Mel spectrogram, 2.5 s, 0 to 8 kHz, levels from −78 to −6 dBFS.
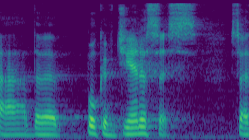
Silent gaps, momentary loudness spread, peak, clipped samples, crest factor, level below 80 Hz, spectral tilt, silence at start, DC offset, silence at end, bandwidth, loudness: none; 9 LU; -10 dBFS; under 0.1%; 20 dB; -60 dBFS; -4.5 dB/octave; 0 s; under 0.1%; 0 s; 7.6 kHz; -29 LUFS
